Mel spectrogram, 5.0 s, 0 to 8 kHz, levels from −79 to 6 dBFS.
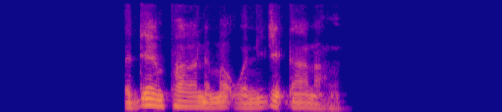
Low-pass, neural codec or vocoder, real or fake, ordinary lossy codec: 7.2 kHz; codec, 16 kHz, 6 kbps, DAC; fake; Opus, 16 kbps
